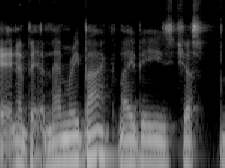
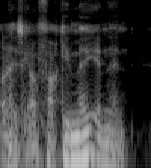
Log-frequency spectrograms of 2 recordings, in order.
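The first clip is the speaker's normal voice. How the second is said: put-on character voice with an English accent. Retelling a film scene line by line: Sean Pertwee impression. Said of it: "That was my impression of him".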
